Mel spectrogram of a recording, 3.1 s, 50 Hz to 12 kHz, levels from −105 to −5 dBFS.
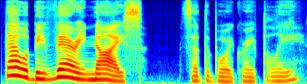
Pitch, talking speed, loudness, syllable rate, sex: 185 Hz, 175 wpm, -17 LUFS, 5.0 syllables/s, female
